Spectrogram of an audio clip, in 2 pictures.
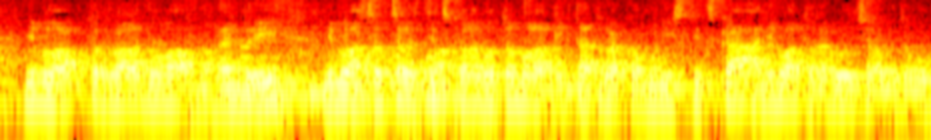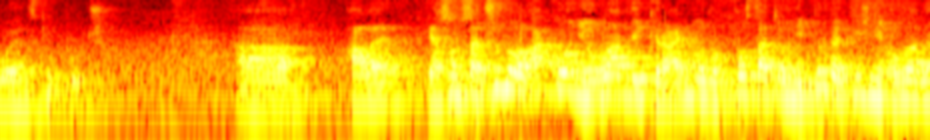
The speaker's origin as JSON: {"language": "Slovak", "town": "Prešov", "region": "Prešov Region", "country": "Slovakia", "said": "Ja som z Prešova. Prešov je na 97% slovenský."}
